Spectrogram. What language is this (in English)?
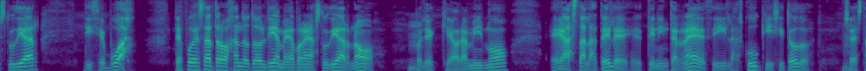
Spanish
